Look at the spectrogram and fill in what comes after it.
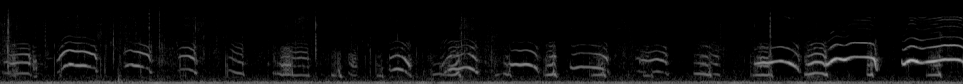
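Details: Newborn German Shepherd puppies, a litter of seven (four boys, three girls) born May 7–8, 2017, in their first hours; rapid series of arched, squeaky squeals and yelps about twice a second, growing louder and higher toward the end, over a low hum.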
